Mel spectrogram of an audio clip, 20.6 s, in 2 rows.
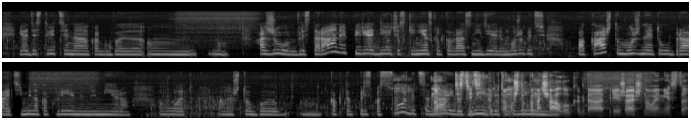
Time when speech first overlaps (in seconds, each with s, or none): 16.1 s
